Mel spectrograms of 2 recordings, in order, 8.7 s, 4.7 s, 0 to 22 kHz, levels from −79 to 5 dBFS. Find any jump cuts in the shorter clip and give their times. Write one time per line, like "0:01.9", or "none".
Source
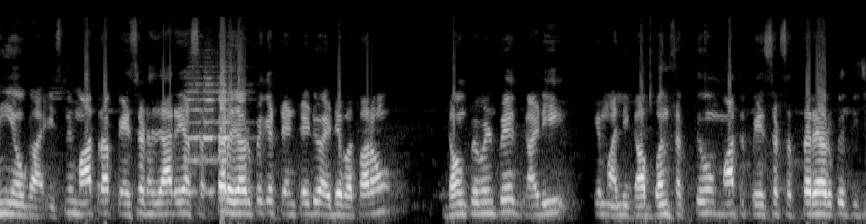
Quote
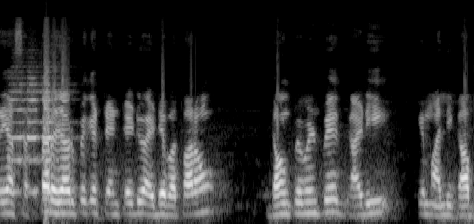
none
